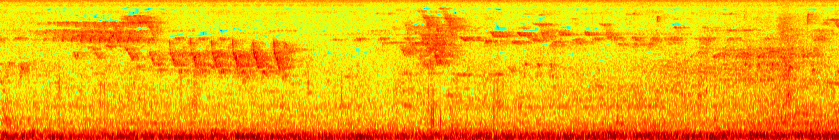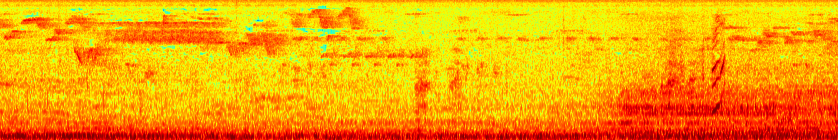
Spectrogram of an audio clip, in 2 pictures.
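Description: Outdoor rural ambience: birds chirping on and off over a low, steady rumble.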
